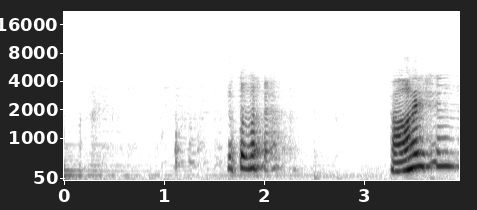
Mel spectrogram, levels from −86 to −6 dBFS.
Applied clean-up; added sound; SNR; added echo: neural mask model DeepFilterNet 3.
